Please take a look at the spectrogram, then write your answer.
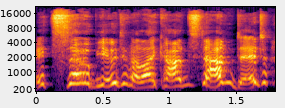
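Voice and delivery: lightly German, high and loud, cat rapturing; a hint of a German accent, hammed up; mock German cat. Voicing the cat Tigger with a mild German accent. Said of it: "Tigger's German in my head".

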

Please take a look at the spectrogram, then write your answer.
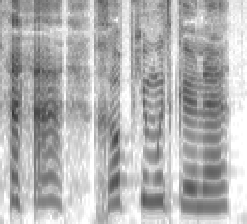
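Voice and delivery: put-on a laughing grandpa, teasing the kids. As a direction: grandpa still laughing at his own joke, chuckling. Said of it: "ligt dubbel van het lachen".

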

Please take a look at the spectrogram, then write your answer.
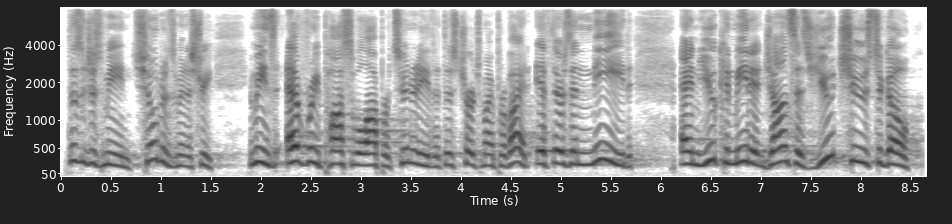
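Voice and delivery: loud, driving pulpit voice, pushing every phrase; a fired-up preacher's exhortation; preaching at full force. Acted. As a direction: preach it hard and call them to act. Pastor pressing the congregation hard.

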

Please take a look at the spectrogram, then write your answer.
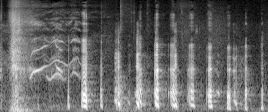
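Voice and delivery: high, soft trailing giggles; real laugh. Real, not acted. Host cracks up after his own car joke, giggling high and soft. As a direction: laugh quietly in a long, high run.

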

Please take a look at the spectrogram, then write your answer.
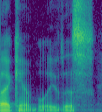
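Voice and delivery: low, soft, breathy mutter; muttered disbelief. Retold or imitated. Guy at the table in disbelief, low soft mutter. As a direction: groan it under your breath. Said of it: "puts his hand over his eyebrows".

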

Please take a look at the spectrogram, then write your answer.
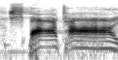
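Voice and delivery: loud, triumphant war shout; victorious battle cry. Acted. Movie king after killing the enemy, screaming victory. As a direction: bellow it like a conquering king. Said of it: "they start screaming a loud victory".

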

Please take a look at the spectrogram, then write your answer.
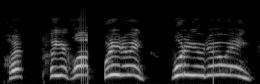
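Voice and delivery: put-on a mom scolding her drunk husband; lightly voiced frantic mom; mom alarmed. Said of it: "She's like".

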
